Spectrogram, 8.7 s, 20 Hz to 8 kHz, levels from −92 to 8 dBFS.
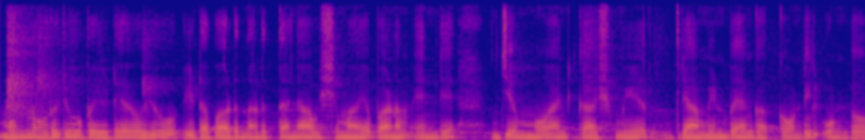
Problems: none marked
